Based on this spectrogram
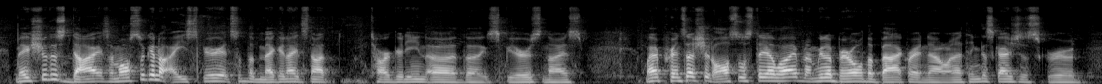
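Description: A man speaks at a fairly quick pace in a medium pitch, with an animated tone and ordinary pitch variation, over noticeable background noise. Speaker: gaming youtuber. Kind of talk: gameplay commentary. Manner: casual, animated.

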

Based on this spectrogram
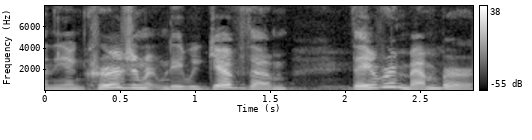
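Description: In a very clean recording with a silent background, a woman with a Canadian Prairie accent talks at a moderate pace in a fairly high pitch with ordinary pitch variation. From northern Saskatchewan, Canada. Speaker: chef. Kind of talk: conference presentation.

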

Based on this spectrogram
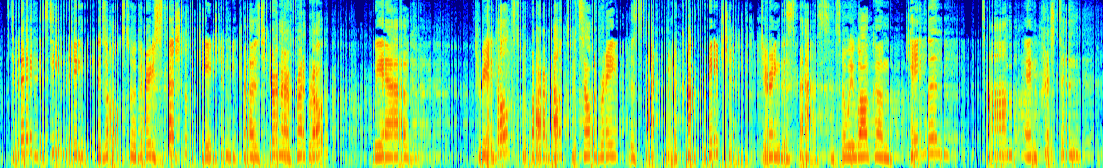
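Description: With noticeable background noise, a man uses a raised, projected voice with fairly even intonation. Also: moderate pace. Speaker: priest leading Mass. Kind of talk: liturgical address. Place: church.

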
